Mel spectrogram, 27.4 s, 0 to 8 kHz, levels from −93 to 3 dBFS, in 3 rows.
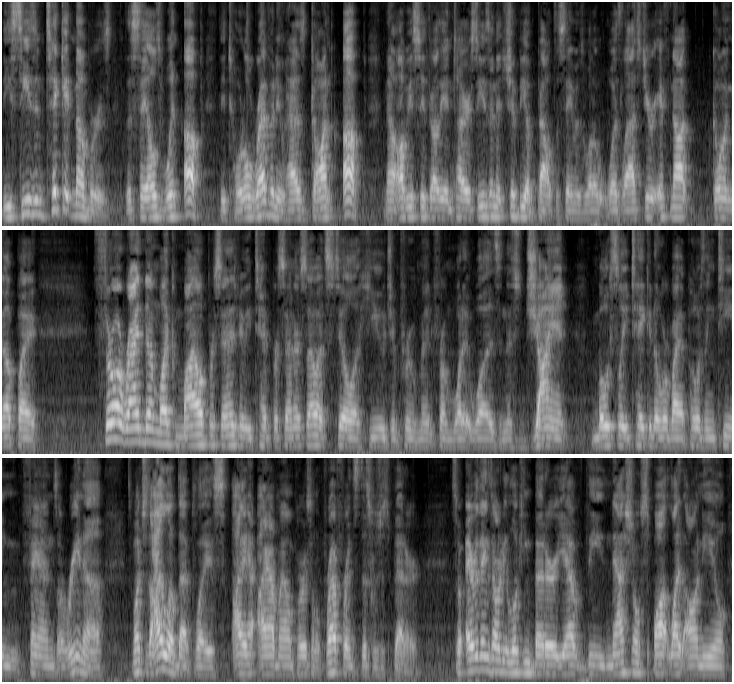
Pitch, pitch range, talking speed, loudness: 125 Hz, 115-135 Hz, 215 wpm, -25 LUFS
